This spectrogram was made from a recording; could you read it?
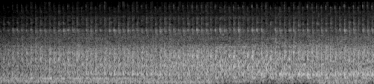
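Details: Isuzu NPR diesel at idle, check engine light with DTC P0202 cylinder 2 injector circuit; uneven knock about 160 per minute as cylinder two injector drops out, caused by a loose connection: injector misfire knock.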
